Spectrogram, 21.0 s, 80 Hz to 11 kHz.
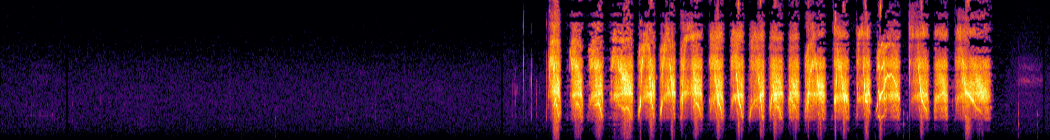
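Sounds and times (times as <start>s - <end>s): whistle giving high squeals: 11.0s - 19.8s.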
